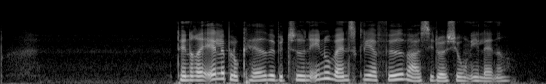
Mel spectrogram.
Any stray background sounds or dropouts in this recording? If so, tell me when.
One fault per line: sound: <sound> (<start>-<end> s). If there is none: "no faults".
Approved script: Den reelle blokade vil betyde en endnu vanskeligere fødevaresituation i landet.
no faults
